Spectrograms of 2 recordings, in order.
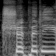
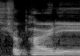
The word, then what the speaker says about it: Tripodi: Uh, is it Trippy or Trapody? Your last name. It's Trapody. Trapody rhymes with Jody.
